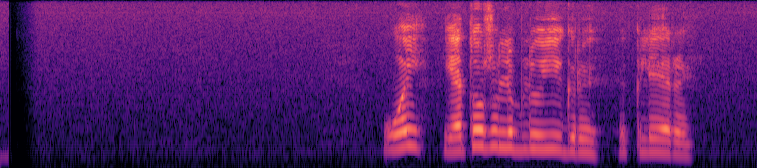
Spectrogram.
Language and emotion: Russian, neutral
